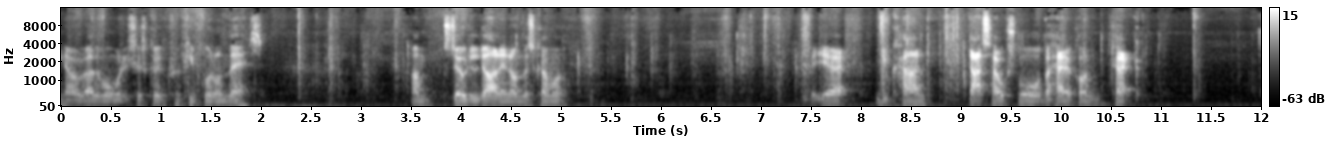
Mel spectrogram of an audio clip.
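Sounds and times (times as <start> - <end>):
plastic bag crinkling: 4.6 - 11.1.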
